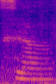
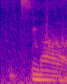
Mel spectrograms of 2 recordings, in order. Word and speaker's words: PSNOB: The Oh, P is silent. Yeah. I've been saying peace now for about 5-6 years. No, just snob. Snob, There you got go.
